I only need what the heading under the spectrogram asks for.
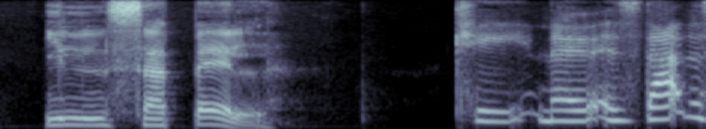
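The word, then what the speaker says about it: ils s'appellent: Well, it actually sounds exactly the same as he is called. Il s'appelle, he is called. Il s'appelle, they are called. But it's spelt differently, and it's got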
